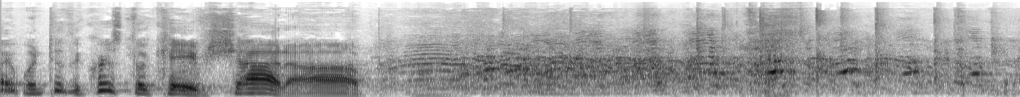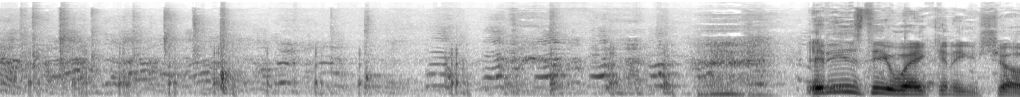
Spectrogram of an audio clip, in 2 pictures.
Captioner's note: laughter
